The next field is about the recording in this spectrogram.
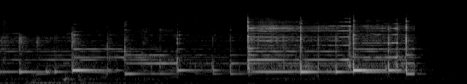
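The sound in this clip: An electronic phone ringtone sounds for an incoming call. A bright, melodic pattern of high beeping tones repeats in quick phrases for about four seconds, then cuts off.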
